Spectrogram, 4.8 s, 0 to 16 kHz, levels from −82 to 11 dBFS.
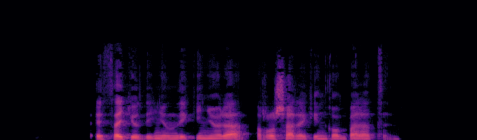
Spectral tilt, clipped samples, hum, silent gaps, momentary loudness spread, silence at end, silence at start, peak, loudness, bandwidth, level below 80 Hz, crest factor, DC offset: -4.5 dB/octave; under 0.1%; none; none; 8 LU; 0.75 s; 0.95 s; -10 dBFS; -30 LUFS; 11 kHz; -76 dBFS; 22 dB; under 0.1%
